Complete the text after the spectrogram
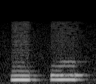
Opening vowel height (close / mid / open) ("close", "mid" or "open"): close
